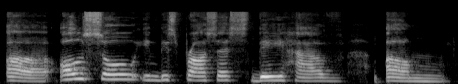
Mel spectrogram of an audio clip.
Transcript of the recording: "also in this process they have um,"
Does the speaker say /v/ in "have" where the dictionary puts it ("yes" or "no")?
yes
